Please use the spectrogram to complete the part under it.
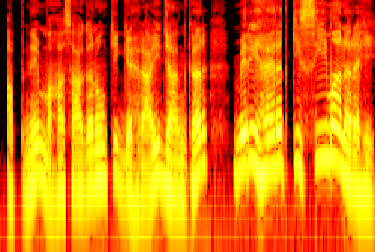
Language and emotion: Hindi, surprised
